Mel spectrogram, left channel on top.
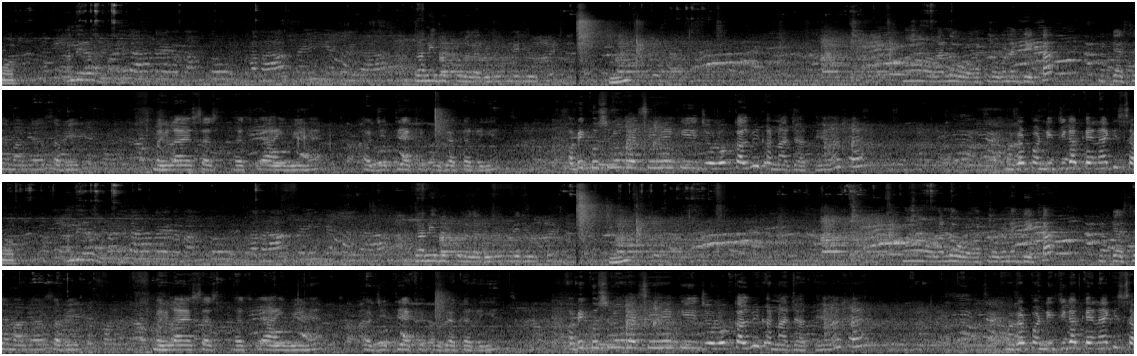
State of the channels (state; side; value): normal; both; correlation 0.67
